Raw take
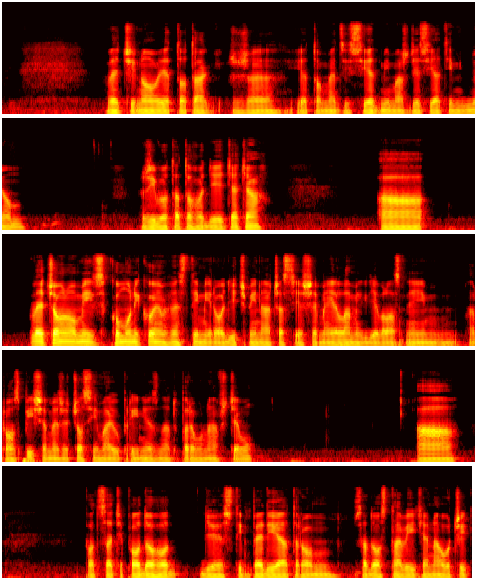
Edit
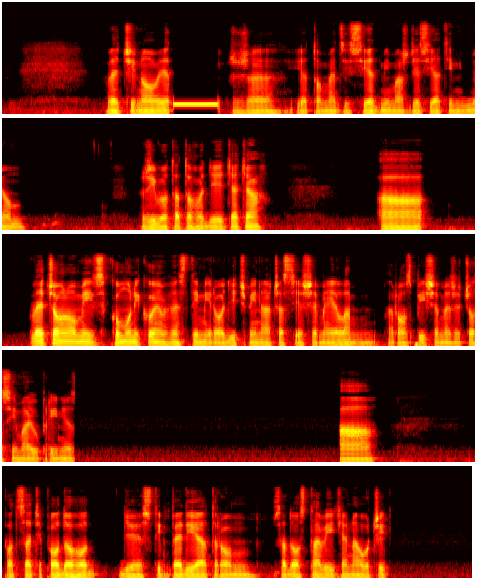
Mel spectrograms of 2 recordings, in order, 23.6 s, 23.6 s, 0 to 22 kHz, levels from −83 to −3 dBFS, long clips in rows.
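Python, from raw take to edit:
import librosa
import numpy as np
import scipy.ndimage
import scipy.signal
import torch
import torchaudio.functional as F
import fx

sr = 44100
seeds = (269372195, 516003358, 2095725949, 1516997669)

y = fx.edit(x, sr, fx.bleep(start_s=1.72, length_s=0.45, hz=370.0, db=-21.5),
    fx.cut(start_s=12.94, length_s=0.81),
    fx.room_tone_fill(start_s=15.73, length_s=2.66), tone=tone)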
